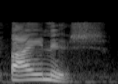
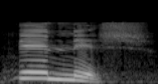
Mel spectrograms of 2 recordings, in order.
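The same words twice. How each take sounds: First: The first vowel is a long sound. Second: The first vowel is a short sound. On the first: The speaker calls it wrong. "we wouldn't say finish" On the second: The speaker calls it right. "the short sound is finish"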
